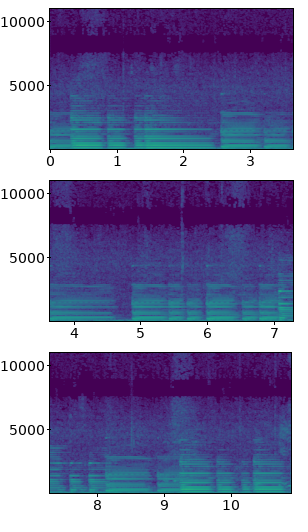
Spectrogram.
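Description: Piano playing the bass part of a hymn on its own, so the basses can learn it before singing: a slow line of a few low notes, each held up to a couple of seconds, the same pitches coming back again and again.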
